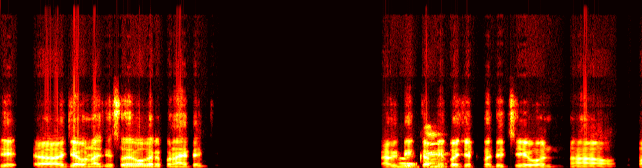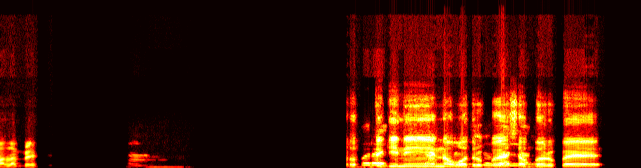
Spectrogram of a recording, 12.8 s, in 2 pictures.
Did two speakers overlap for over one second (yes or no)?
yes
